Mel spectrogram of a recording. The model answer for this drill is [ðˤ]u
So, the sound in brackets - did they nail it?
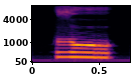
no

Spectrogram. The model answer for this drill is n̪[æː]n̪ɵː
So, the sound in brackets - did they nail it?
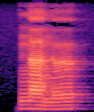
no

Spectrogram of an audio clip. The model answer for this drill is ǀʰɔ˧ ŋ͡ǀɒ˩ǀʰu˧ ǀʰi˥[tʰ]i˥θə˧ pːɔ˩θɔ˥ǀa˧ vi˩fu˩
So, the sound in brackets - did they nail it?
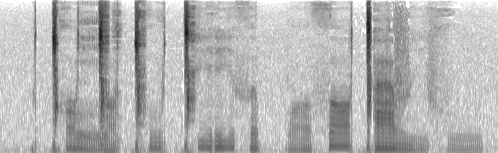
no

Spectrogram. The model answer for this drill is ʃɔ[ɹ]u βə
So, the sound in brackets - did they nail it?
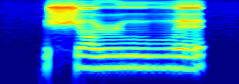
yes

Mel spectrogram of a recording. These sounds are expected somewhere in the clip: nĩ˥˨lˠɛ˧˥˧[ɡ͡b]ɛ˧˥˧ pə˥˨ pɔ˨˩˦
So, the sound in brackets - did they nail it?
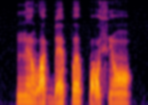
yes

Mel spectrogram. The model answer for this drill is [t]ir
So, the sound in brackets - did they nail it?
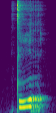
yes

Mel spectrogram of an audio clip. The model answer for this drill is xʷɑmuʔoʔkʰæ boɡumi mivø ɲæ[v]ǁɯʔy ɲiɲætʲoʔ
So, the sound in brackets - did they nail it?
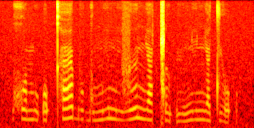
no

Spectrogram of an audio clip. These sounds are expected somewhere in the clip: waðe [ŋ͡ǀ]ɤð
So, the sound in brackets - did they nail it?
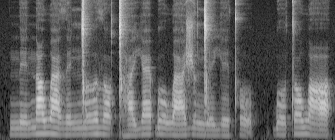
yes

